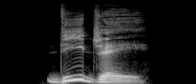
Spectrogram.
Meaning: DJ, disc jockey
- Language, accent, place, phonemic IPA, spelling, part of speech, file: German, Germany, Berlin, /ˈdiːd͡ʒɛɪ̯/, DJ, noun, De-DJ.ogg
